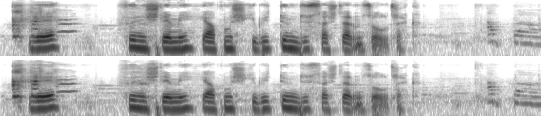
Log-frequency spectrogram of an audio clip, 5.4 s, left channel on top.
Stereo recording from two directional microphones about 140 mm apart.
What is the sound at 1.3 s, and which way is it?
Speech, 40° left (ahead or behind).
